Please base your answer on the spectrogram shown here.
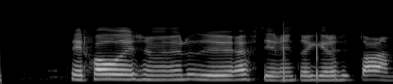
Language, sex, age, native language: Icelandic, male, 14, Icelandic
